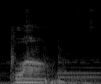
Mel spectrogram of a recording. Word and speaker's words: Blanc: Blanc. Blanc. Blanc. Blueblanc. So as Blanc is supposed to be pronounced more on blonde, but very nasally, with the tongue against the upper of the mouth for Blanc.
